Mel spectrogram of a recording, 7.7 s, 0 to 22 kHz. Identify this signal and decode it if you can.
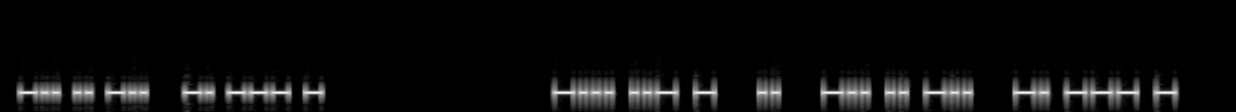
Morse code, heard as a keyed tone, about 36 wpm, 700 Hz. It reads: DID NOT BUT I DID NOT
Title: Speed-Racing - Sets of 4 Words 30wpm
